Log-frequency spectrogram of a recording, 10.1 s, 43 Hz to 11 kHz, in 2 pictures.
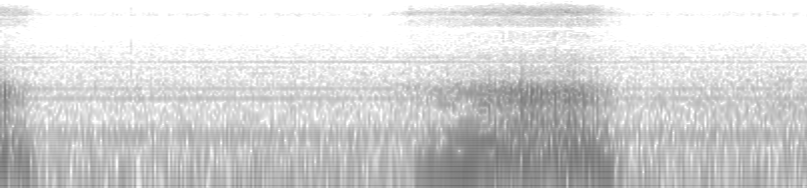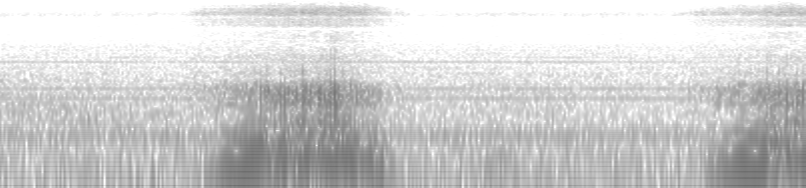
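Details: Regular rattling snores on each breath in, about 15 breaths a minute, over a steady background hum; snoring.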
